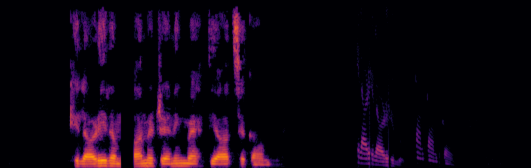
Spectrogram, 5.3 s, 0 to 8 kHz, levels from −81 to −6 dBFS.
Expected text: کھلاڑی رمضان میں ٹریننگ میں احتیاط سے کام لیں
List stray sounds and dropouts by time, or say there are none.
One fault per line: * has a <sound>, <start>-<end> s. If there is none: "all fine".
* has a dropout, 1.2-1.3 s
* has a chirp, 3.6-4.6 s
